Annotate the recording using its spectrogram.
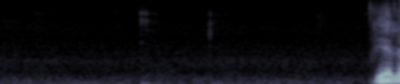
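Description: A pause in a man's talk into a handheld microphone: near-quiet room with two faint small clicks about a second in, then his voice resumes right at the end.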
